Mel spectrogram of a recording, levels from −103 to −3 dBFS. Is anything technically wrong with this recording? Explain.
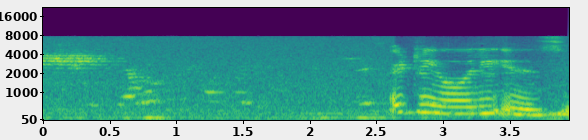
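Yes. Throughout the speech there is gain pumping: the gain swings around 15 dB, likely from excessive mic gain driving a fast limiter.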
